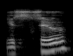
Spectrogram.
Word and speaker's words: Usui: Dawn's diverse background includes, I'm going to mispronounce this, Dawn, Usui? Usui.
